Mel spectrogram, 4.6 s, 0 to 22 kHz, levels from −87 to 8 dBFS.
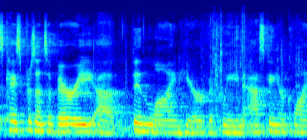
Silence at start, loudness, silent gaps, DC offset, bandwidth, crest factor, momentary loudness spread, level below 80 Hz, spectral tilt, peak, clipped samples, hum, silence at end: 0 s; -28 LUFS; none; under 0.1%; 16 kHz; 16 dB; 9 LU; -68 dBFS; -5 dB/octave; -12 dBFS; under 0.1%; none; 0 s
